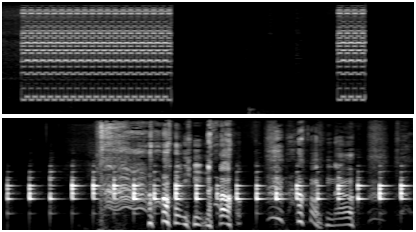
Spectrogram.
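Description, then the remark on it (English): An outgoing call's ringback tone sounds once for nearly two seconds, pauses, then starts again briefly before the line cuts to a busy flurry of quick, chirpy sounds. “It's ringing.”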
